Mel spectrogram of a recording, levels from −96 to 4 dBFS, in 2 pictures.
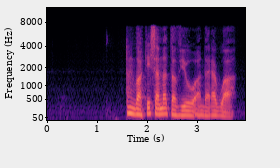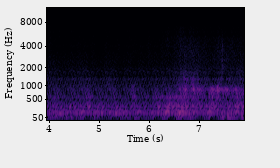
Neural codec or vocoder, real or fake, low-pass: codec, 16 kHz, 0.5 kbps, FunCodec, trained on LibriTTS, 25 frames a second; fake; 7.2 kHz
